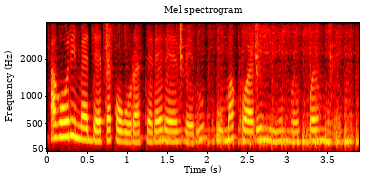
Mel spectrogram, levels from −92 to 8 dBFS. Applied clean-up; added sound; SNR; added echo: neural mask model RNNoise.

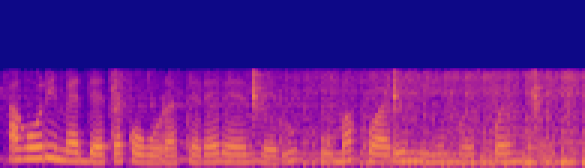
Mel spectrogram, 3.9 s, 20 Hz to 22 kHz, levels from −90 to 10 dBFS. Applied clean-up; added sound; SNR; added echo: none; Clock + Snare drum; 8 dB; none.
